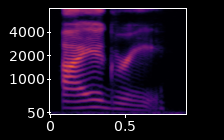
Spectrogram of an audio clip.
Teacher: Just remember, it is a verb. Stress the second syllable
